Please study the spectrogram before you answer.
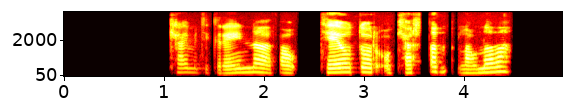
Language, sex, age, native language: Icelandic, female, 40-49, Icelandic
